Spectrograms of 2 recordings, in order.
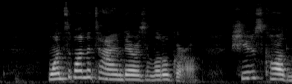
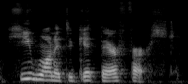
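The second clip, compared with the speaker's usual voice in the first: usual speaking voice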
